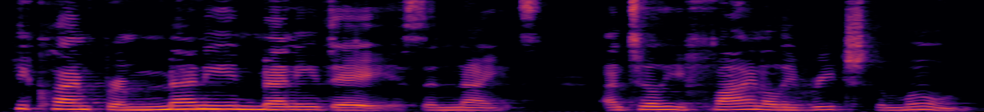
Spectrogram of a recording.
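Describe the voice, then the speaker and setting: A woman's voice: medium pitch, fairly even intonation, measured pace, a little mellow. A woman storyteller reading a children's picture book aloud expressively, drawing out descriptive words. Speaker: storyteller, show host.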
